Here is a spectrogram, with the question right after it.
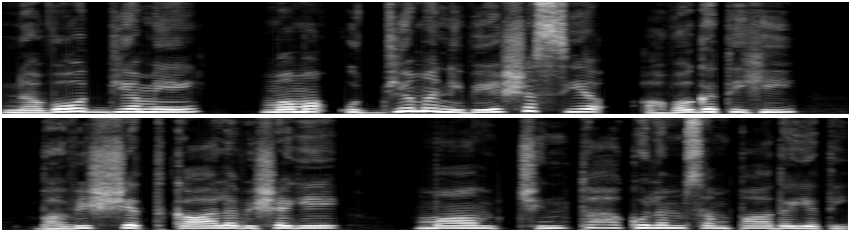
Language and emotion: Sanskrit, fearful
